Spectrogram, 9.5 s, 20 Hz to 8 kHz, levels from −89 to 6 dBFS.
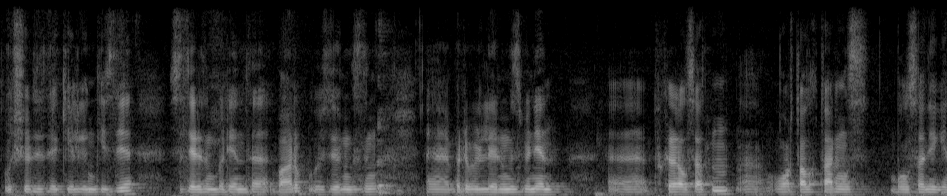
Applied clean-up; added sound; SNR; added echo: none; none; none; none.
